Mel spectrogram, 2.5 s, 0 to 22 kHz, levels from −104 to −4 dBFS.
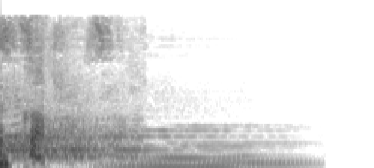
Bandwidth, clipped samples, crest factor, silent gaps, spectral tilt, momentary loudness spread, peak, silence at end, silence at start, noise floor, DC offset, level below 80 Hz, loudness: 15.5 kHz; under 0.1%; 24 dB; none; -5.5 dB/octave; 25 LU; -20 dBFS; 0.85 s; 0 s; -67 dBFS; under 0.1%; -54 dBFS; -41 LUFS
